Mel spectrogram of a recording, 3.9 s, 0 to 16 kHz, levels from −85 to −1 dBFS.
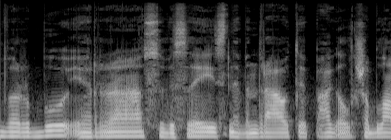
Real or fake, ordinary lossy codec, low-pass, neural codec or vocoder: real; AAC, 48 kbps; 14.4 kHz; none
